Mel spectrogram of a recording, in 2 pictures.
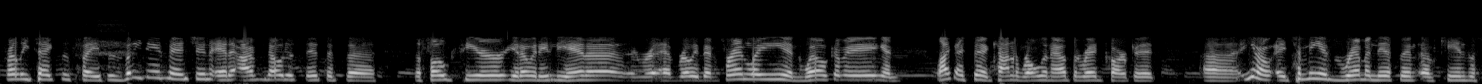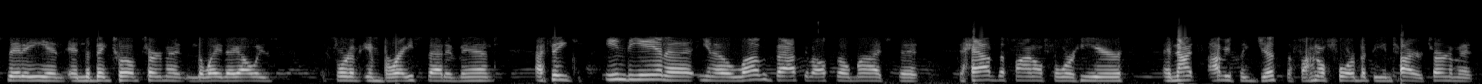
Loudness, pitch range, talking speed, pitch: -24 LUFS, 175-205 Hz, 185 wpm, 185 Hz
